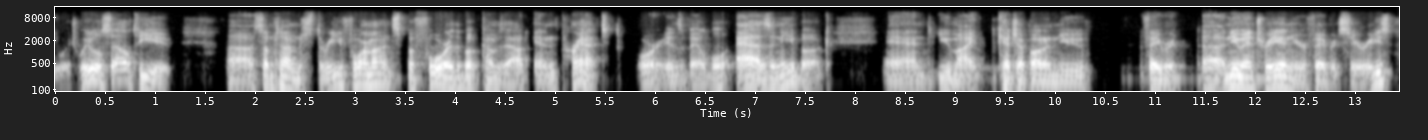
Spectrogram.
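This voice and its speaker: Low, husky-voiced male podcast host. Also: darkish tone. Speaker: podcast host and book editor. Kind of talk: scripted podcast announcing with casual asides.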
